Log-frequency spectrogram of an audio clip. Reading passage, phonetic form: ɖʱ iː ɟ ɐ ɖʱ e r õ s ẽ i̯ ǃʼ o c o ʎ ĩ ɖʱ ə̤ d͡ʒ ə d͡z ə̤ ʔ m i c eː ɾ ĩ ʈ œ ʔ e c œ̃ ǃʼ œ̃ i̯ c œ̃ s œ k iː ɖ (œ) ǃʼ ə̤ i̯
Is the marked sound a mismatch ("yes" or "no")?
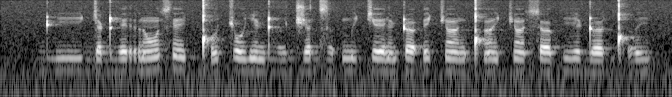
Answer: no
